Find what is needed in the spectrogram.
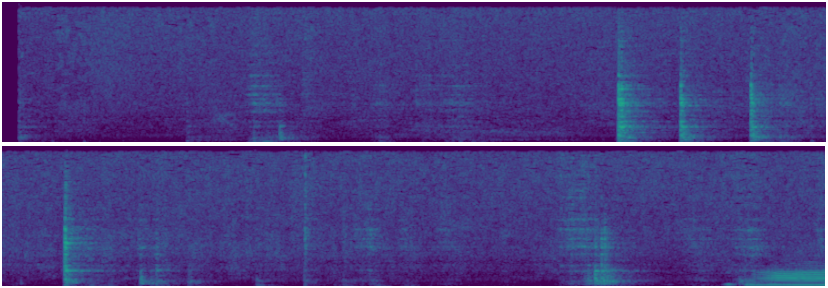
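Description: Ceramic dishes clinking in a kitchen sink as a plate is washed by hand: a quick run of sharp clinks a few seconds in, then another clink near the end.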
